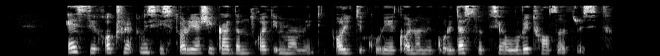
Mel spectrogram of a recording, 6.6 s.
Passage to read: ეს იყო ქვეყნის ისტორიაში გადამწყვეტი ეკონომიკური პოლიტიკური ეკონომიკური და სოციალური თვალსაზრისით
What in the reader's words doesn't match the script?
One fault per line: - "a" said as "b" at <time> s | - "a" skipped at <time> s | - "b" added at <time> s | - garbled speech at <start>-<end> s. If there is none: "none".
- "ეკონომიკური" said as "მომენტი" at 2.9 s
